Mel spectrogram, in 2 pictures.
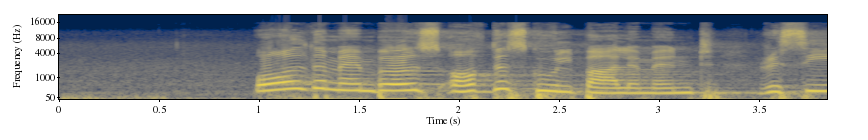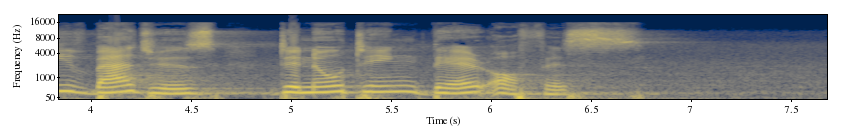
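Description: A girl calls out loudly in a large echoing hall.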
